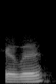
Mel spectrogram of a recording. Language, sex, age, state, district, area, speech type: Bodo, male, 18-30, Assam, Baksa, rural, conversation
